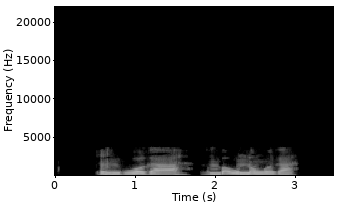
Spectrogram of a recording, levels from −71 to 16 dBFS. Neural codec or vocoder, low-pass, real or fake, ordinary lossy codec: none; 3.6 kHz; real; MP3, 24 kbps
